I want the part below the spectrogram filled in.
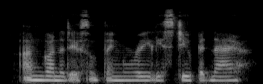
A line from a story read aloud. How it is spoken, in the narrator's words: Sid murmurs a quiet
